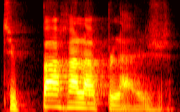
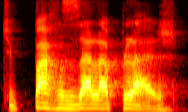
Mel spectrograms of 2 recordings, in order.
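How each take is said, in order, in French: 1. Les mots sont prononcés sans consonne de liaison. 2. Une consonne de liaison relie les mots. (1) "On dit" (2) "on ne dit pas"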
